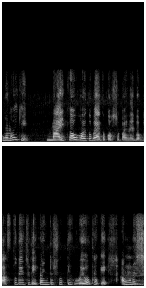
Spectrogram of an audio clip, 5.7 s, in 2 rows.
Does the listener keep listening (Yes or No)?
Yes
